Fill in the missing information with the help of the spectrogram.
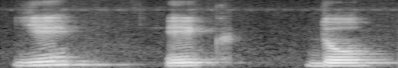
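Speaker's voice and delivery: slow, spaced-out reading of ये एक, दो; wrong way to read. Shown as a demonstration. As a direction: read ये एक, दो one slow word at a time with gaps. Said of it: "ऐसे नहीं पढ़ना है".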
